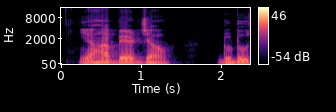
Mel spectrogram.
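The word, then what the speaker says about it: duduk: डूडू सिनी। डूडू सिनी के साइलेंट है।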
